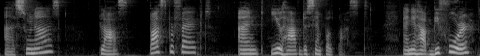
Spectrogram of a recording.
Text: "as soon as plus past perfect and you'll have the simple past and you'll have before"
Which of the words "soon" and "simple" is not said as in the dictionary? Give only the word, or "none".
none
